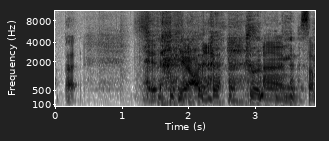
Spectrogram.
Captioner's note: all laughing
